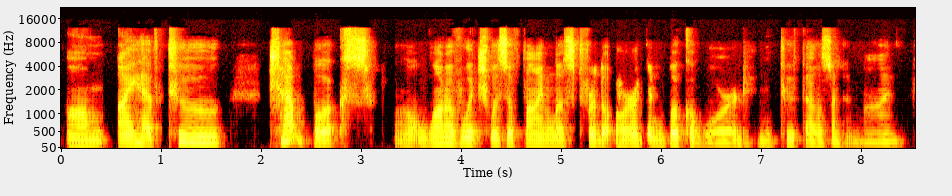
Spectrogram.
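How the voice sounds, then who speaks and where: An older woman reading her own poem over a video call, soft and halting. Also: extremely low pitch, dry recording. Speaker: poet reading her work. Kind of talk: poetry reading and casual chat.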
